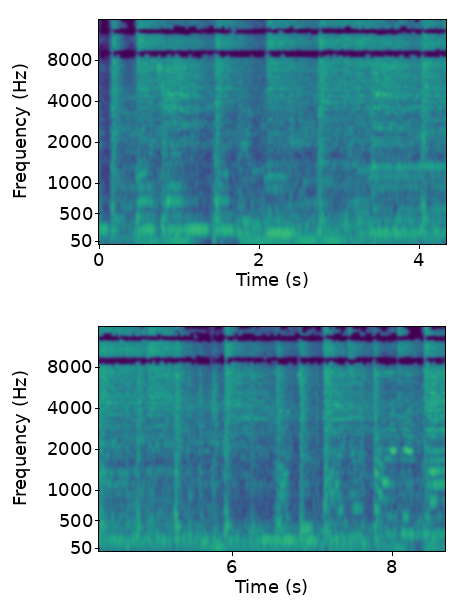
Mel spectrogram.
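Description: A rock band playing a song live on electric guitar, bass guitar, drum kit and acoustic guitar.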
